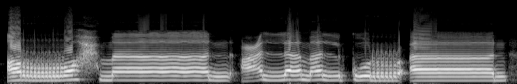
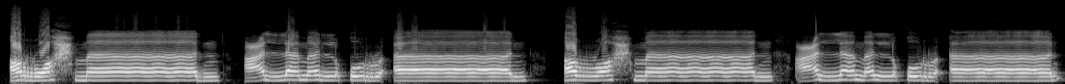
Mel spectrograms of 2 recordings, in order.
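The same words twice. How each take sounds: First: अर्रहमान with the र trilled and dragged out; slow chant with over-rolled र; rolled र recitation. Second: Sung, slow melodic tilawat of अर्रहमान अल्लमल कुरआन with single र; sung, recite slowly and evenly, the र said once; slow measured Quran chant; sung, simple Quran recitation. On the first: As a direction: drag the र into several taps. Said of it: "जब हम अगर इसमें ऐसे पढ़ेंगे". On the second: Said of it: "ये हम simple तरीके से पढ़ते हैं". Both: Shown as a demonstration.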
